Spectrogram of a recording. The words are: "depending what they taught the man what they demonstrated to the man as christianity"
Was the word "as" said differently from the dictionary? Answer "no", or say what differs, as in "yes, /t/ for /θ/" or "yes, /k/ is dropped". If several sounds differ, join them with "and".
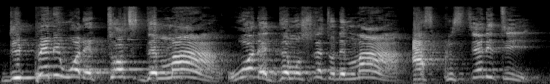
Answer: yes, /s/ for /z/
